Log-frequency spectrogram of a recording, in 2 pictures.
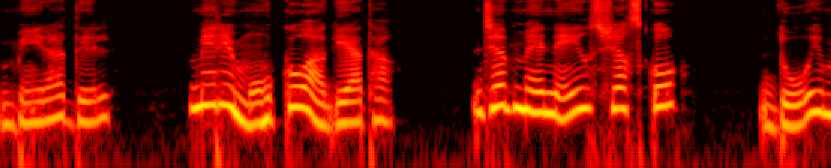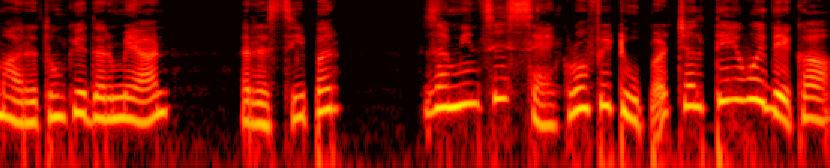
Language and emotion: Urdu, fearful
